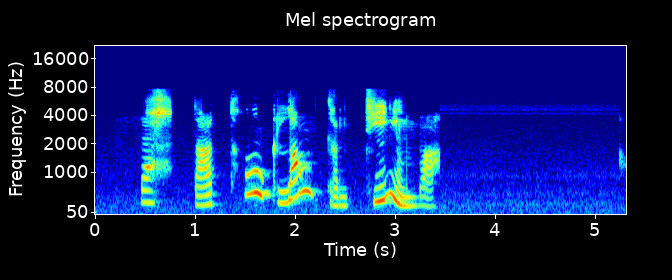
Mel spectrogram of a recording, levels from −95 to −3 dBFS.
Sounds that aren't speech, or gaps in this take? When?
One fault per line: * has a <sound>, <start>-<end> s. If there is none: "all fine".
all fine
